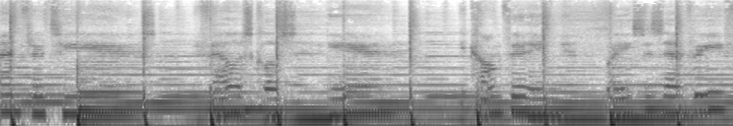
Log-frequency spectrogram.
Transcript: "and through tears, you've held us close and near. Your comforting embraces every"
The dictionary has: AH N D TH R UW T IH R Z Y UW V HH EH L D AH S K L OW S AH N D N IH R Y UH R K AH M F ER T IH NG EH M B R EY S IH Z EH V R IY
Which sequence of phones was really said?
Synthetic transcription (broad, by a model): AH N TH R UW T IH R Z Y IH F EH L AH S K L OW S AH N N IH R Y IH K AH M F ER T IH NG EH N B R EY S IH Z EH V R IY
